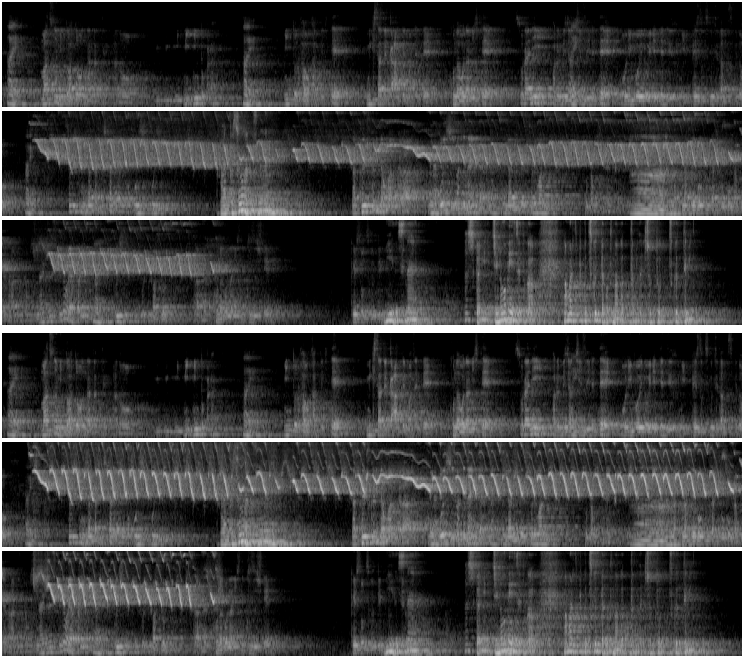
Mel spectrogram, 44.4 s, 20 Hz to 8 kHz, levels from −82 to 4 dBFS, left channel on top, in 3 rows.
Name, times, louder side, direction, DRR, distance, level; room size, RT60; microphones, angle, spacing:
voice 1, 0.8-4.3 5.6-6.8 7.3-8.6 9.0-9.8 10.3-14.9 16.1-18.3 20.7-20.9 21.8-23.0 23.3-25.8 26.5-27.6 28.2-31.3 31.8-33.0 33.4-35.0 36.6-37.3 37.6-37.7 38.5-38.6 43.0-43.4, right 1 dB, 30° right, 3 dB, 0.7 m, -37 dB
sound 1, 15.3-29.6 30.2-33.4 33.7-34.0, right 9 dB, 65° right, 0.3 m, -27 dB
voice 2, 19.2-20.3 23.4-23.6 27.4-28.1 31.4-31.6 37.2-37.9 38.9-43.4, left 1 dB, 30° left, 3 dB, 0.7 m, -30 dB
9.1 x 5.7 x 7.2 m, 2.6 s
head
